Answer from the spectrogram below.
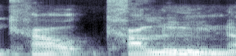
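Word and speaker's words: Colquhoun: So it was Eddie Calhoun, I think is the pronunciation.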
